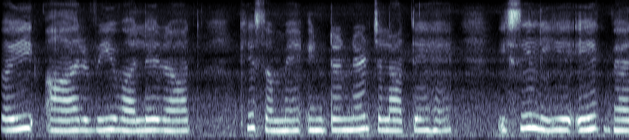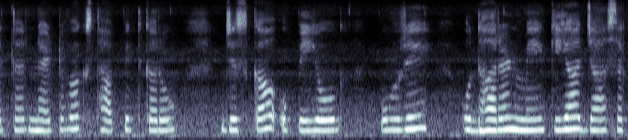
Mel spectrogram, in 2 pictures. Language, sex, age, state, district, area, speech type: Hindi, female, 45-60, Rajasthan, Jaipur, urban, read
